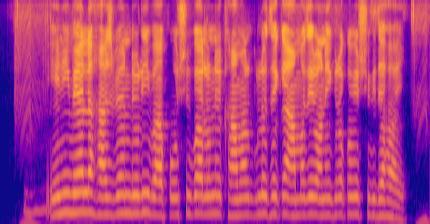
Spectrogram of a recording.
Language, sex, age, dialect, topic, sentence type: Bengali, female, 25-30, Northern/Varendri, agriculture, statement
